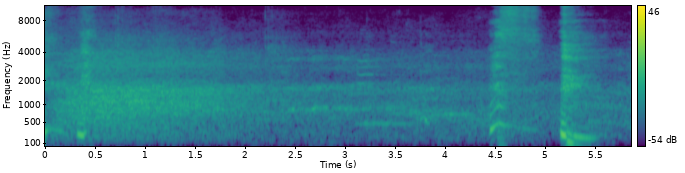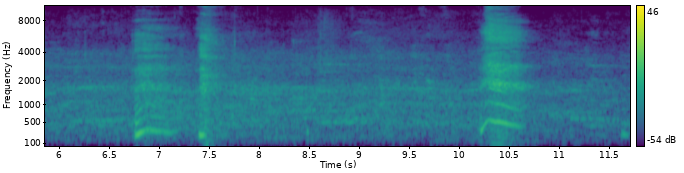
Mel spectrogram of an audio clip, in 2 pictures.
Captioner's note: audience laughter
